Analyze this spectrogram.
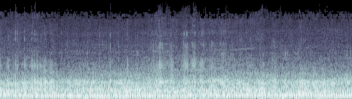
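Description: Many motorcycle engines roar nearby.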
